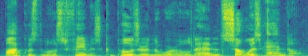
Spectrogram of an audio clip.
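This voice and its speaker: A man's voice: medium pitch, animated, fairly quick, pushed and bright, a little hiss or hum. A man giving a dramatic comic reading of a humorous text, mock-serious in delivery with dry muttered asides. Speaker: reader.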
